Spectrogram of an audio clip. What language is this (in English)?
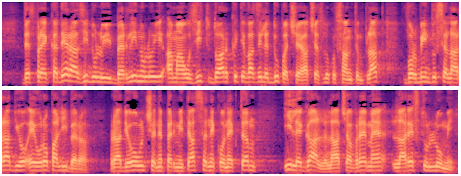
Romanian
